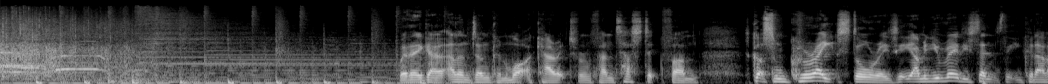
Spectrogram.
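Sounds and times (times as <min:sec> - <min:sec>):
live audience applause: 0:00.0 - 0:01.7
live audience cheering: 0:00.0 - 0:02.0
speech: 0:04.0 - 0:10.4.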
